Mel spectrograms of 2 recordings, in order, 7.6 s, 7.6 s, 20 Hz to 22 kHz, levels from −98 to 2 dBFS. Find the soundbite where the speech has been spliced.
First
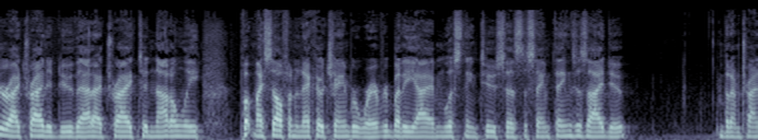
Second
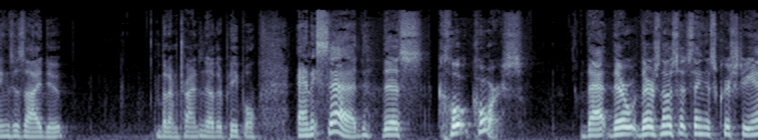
second; 4 cuts; at 2.0 s, 3.2 s, 3.8 s, 4.3 s

